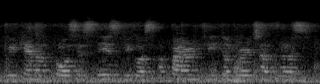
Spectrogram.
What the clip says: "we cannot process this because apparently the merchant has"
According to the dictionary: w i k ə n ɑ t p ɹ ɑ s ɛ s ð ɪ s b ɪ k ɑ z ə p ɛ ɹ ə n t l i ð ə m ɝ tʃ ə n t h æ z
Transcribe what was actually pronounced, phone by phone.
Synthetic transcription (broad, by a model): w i k ə n ɑ t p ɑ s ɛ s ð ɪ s b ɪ k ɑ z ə p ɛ ɹ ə n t l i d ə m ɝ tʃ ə t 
